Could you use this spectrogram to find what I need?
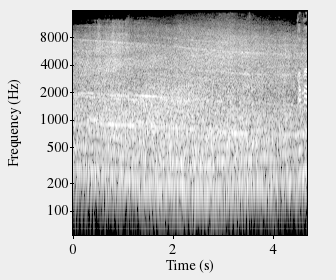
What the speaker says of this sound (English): We got a plane coming in a second, so it's about to get loud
